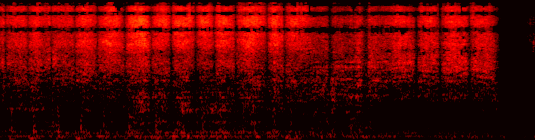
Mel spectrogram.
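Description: Steady back-and-forth rubbing of a sanding pad over a painted wooden dresser, rhythmic and close, continuing for several seconds before stopping.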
